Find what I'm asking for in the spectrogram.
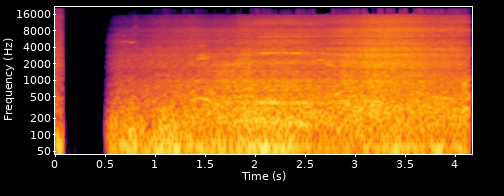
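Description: Ocean waves surge at a blowhole on the rocky Kauai coast, a loud, continuous rushing roar that starts abruptly after a brief silence, mixed with wind buffeting.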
